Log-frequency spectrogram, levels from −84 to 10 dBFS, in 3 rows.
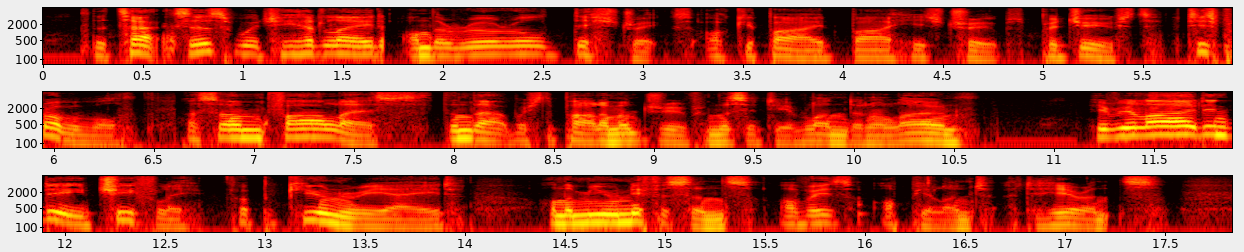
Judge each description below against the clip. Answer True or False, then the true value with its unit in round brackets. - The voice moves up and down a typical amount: False (6.8 semitones)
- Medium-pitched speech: False (125 Hz)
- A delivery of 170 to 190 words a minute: False (160 wpm)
